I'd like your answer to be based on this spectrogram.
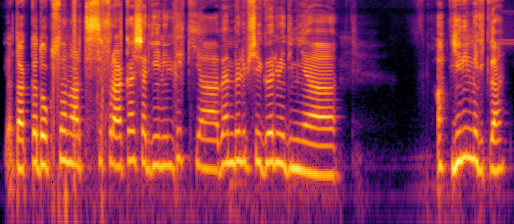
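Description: A woman's voice: medium pitch, a little mellow. A woman hosting a gaming channel, giving live commentary on her own football match and pleading with and scolding her players aloud.

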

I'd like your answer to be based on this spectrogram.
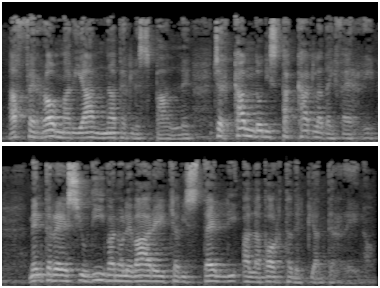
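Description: A man reading a novel aloud as theatrical narration, measured and dramatic. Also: mid-range voice, slight background noise. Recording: roomy echo.

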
